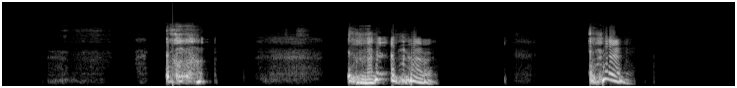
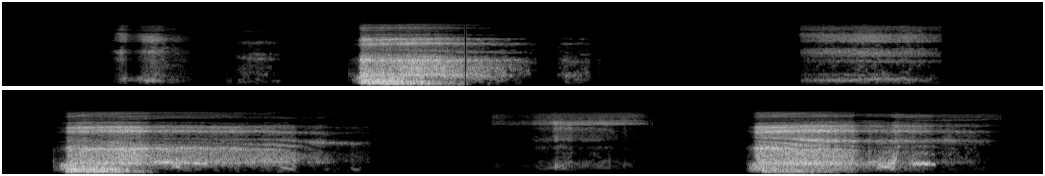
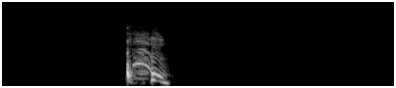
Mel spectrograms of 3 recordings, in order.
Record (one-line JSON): {"three_cough_length": "7.3 s", "three_cough_amplitude": 29148, "three_cough_signal_mean_std_ratio": 0.38, "exhalation_length": "20.8 s", "exhalation_amplitude": 27159, "exhalation_signal_mean_std_ratio": 0.44, "cough_length": "3.9 s", "cough_amplitude": 26304, "cough_signal_mean_std_ratio": 0.21, "survey_phase": "beta (2021-08-13 to 2022-03-07)", "age": "18-44", "gender": "Male", "wearing_mask": "No", "symptom_cough_any": true, "symptom_sore_throat": true, "symptom_onset": "4 days", "smoker_status": "Never smoked", "respiratory_condition_asthma": false, "respiratory_condition_other": false, "recruitment_source": "REACT", "submission_delay": "2 days", "covid_test_result": "Negative", "covid_test_method": "RT-qPCR"}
